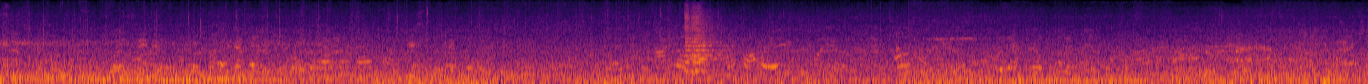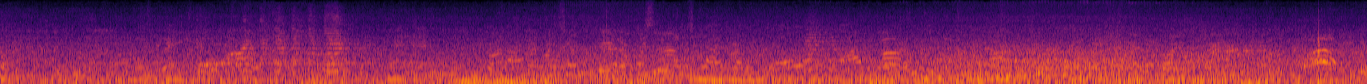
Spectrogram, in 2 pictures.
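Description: Old motor buses and cars rumble past.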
